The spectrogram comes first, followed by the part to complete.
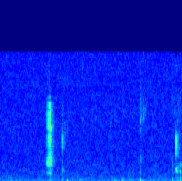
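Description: Near silence, with faint small clicks and soft handling thuds from fingers working at a stripped cable end; the clearest click comes about half a second in.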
